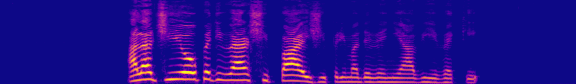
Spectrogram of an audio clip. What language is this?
Ligurian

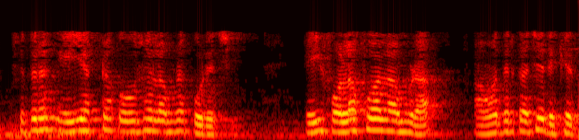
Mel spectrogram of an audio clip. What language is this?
Bangla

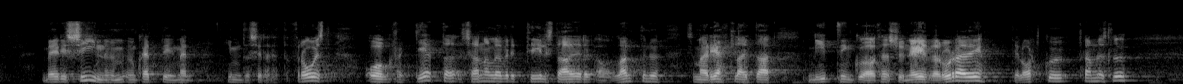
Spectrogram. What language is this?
Icelandic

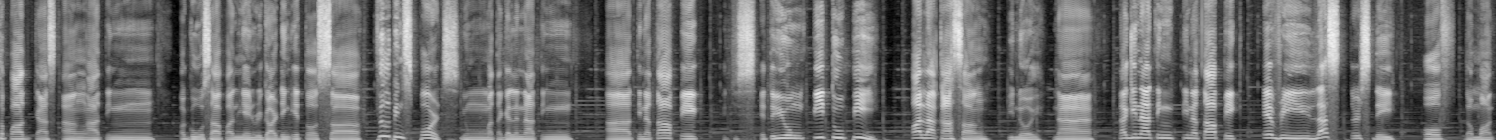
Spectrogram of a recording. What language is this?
Filipino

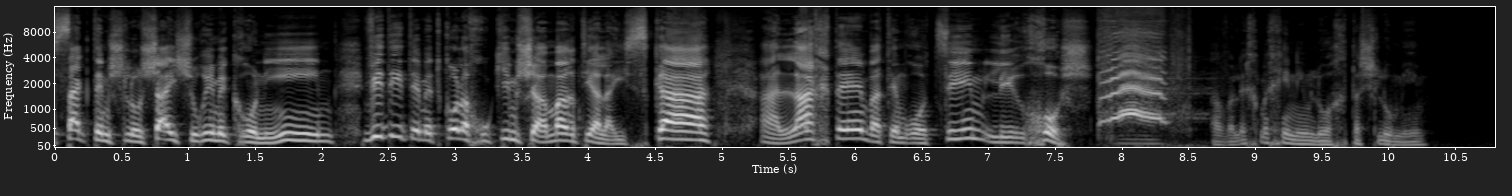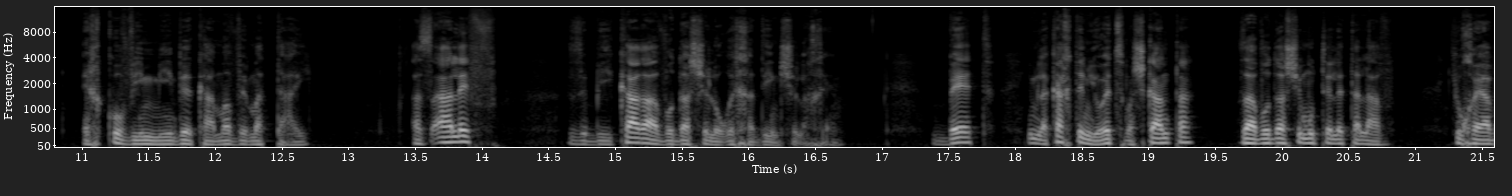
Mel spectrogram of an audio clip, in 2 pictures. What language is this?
Hebrew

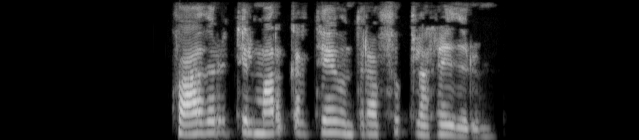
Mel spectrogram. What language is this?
Icelandic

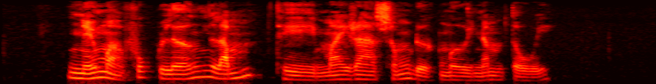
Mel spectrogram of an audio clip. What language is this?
Vietnamese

